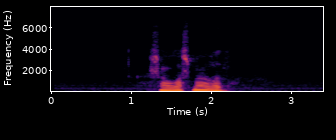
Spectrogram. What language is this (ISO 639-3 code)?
bak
